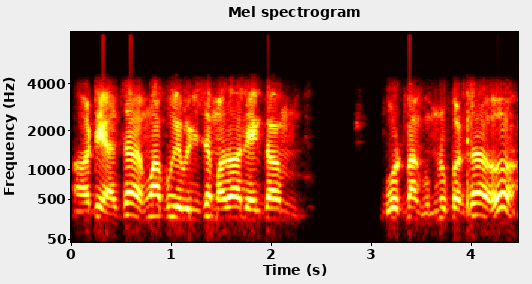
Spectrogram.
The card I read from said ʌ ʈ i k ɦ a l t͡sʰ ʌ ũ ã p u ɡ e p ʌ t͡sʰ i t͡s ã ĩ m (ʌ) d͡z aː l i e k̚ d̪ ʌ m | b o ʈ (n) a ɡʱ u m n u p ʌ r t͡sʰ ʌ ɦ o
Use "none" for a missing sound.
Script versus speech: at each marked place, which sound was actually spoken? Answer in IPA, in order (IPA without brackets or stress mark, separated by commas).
ʌ, m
